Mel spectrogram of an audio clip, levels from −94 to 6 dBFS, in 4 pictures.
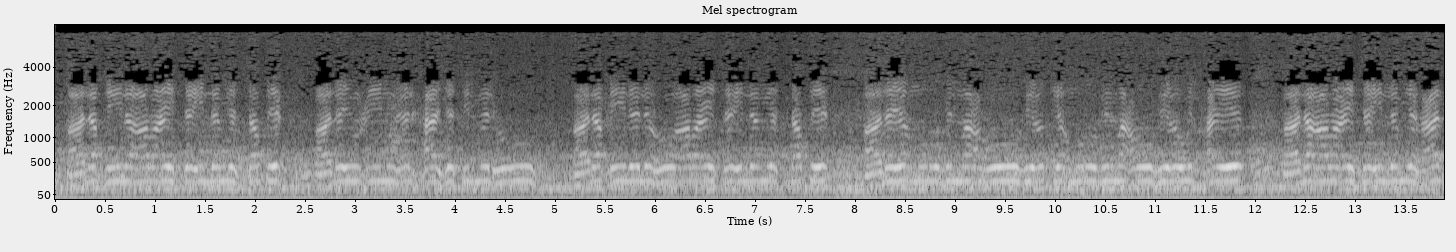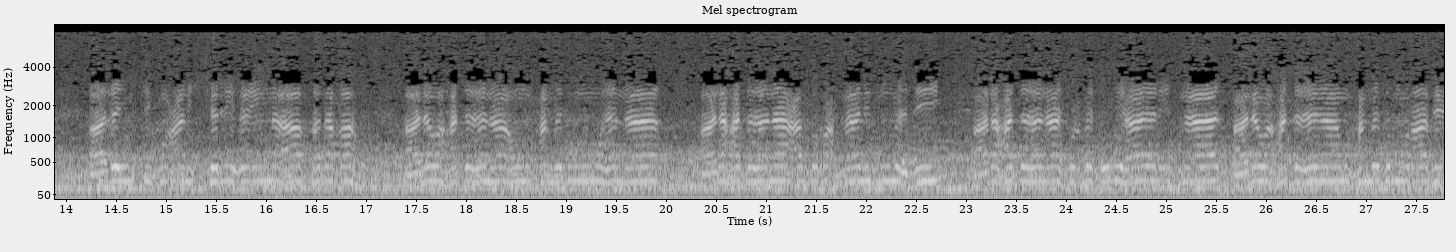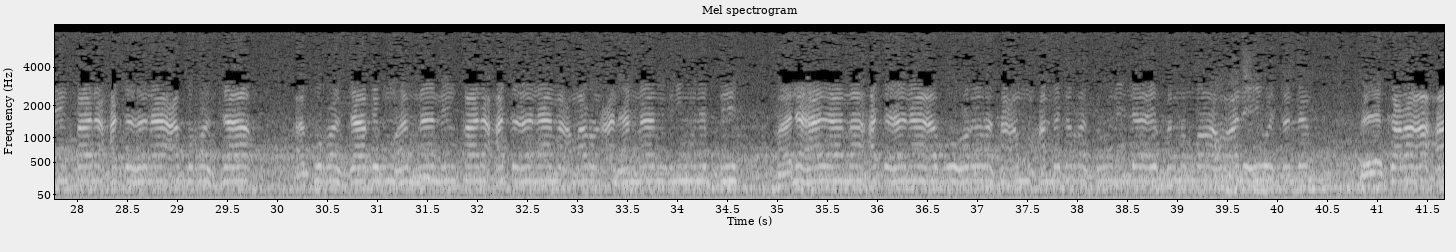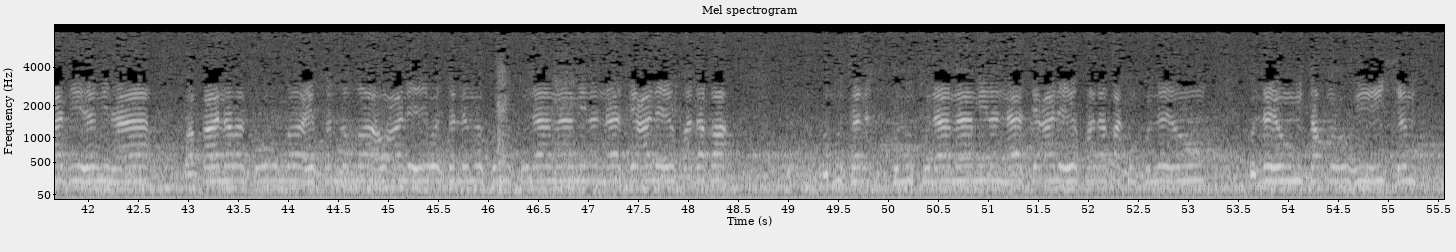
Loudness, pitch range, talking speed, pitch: -18 LUFS, 135-205 Hz, 125 wpm, 195 Hz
